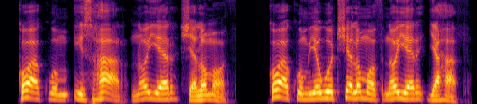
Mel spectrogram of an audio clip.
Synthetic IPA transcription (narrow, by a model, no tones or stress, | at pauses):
kɔakwomisɦarnɔjɛɾʃɛlɔmɔ̰t̪ | kɔakwomjawotʃɛlɔmɔt̪nɔjɛɾd͡ʒaɦa̰t̪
